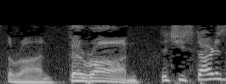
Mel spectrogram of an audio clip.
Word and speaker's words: Theron: My fantasy chick is Charlize Theron.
